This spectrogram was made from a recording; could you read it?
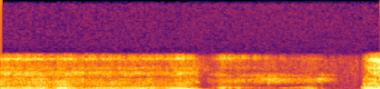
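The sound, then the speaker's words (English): A voice imitates a weird, raspy growling breath, a low guttural rumble that rattles for about a second, pauses with a softer wheeze, then rumbles again. Fairly loud, with no other talk. “Some sort of weird growling.”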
